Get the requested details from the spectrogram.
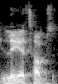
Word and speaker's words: Lea Thompson: Yes, it is Lea Thompson.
